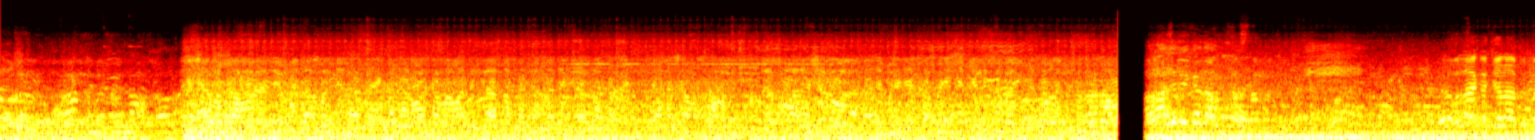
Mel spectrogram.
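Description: A large outdoor crowd of men chatters all around.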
